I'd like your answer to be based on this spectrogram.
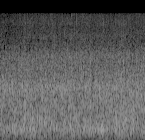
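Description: A stream of water flows steadily across a hiking trail, a continuous broadband rush and babble at moderate distance, unbroken throughout with no voices.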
